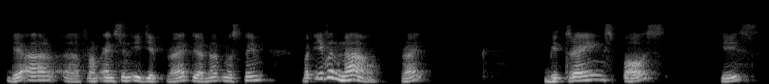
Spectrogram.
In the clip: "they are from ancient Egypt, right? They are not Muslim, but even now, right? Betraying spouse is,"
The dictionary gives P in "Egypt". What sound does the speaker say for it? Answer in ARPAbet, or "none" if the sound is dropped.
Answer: P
